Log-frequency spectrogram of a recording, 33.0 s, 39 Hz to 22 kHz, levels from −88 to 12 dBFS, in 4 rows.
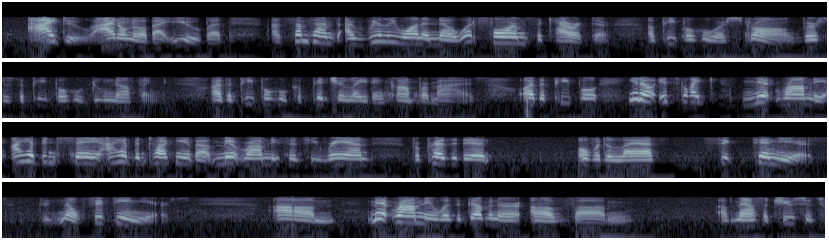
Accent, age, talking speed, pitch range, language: American, 50-69, 145 wpm, 150-225 Hz, English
